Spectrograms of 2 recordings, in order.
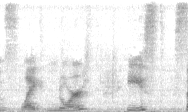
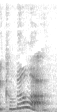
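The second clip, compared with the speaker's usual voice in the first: ordinary delivery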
